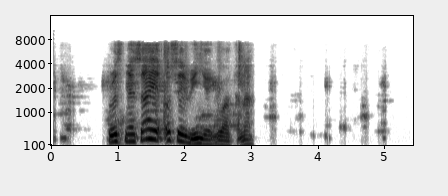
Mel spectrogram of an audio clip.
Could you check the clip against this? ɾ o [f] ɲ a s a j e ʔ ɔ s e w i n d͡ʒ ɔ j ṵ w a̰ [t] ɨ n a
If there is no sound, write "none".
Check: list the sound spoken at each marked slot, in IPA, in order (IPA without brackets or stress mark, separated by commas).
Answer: s, k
